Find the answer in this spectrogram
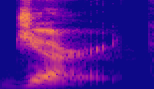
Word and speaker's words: jerk: Esta palabra se pronuncia con y, que es el mismo de general o Janice. Y enseguida tenemos un sonido muy característico del inglés que se llama E abierta redondeada.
